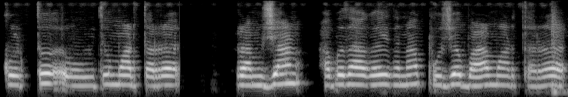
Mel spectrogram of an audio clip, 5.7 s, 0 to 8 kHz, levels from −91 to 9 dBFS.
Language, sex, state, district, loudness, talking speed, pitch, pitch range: Kannada, male, Karnataka, Dharwad, -16 LUFS, 105 wpm, 260 Hz, 250-275 Hz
